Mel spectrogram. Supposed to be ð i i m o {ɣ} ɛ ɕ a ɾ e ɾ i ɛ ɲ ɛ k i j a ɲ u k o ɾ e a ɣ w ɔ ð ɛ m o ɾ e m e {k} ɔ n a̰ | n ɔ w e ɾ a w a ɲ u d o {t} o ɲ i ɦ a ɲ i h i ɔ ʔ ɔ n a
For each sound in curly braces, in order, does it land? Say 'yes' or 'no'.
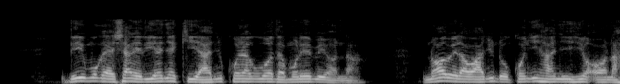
yes, no, no

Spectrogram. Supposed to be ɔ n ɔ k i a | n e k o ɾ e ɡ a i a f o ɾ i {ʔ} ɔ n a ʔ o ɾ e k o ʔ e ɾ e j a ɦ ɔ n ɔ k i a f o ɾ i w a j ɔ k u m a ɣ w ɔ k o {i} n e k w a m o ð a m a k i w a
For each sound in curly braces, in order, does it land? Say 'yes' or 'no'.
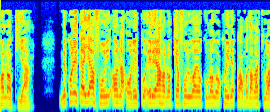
yes, yes

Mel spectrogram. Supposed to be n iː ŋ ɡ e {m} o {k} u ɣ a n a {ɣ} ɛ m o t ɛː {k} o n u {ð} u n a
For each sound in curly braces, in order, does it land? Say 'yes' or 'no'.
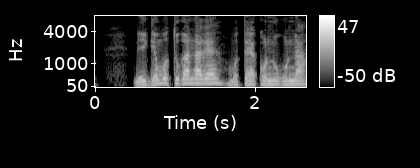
yes, no, yes, yes, no

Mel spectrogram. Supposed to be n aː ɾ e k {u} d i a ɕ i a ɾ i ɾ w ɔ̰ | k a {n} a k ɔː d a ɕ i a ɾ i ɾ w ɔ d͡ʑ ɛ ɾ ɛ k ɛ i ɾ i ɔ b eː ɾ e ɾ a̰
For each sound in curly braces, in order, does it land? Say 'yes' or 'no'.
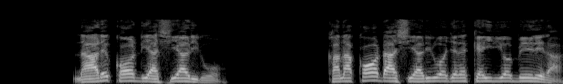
no, yes

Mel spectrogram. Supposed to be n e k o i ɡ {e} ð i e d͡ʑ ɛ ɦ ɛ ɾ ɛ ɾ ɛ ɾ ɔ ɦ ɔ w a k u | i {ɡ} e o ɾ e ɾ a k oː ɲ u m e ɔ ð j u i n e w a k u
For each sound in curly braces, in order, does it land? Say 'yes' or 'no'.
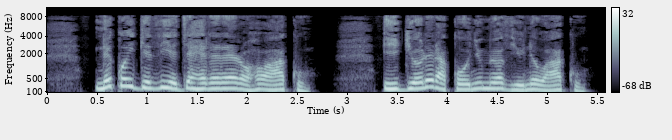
yes, yes

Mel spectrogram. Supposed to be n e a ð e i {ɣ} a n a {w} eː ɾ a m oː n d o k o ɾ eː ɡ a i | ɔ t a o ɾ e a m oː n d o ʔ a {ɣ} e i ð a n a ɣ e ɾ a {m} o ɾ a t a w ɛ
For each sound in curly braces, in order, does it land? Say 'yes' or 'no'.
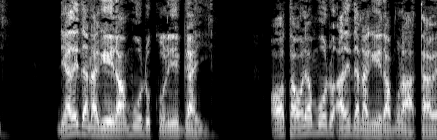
no, no, no, yes

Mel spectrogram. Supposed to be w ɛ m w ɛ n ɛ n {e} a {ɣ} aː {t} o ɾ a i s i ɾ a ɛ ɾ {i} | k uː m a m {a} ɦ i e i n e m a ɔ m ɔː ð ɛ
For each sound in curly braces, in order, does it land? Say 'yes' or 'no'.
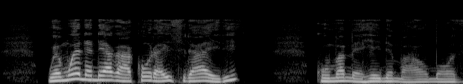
yes, yes, no, yes, no

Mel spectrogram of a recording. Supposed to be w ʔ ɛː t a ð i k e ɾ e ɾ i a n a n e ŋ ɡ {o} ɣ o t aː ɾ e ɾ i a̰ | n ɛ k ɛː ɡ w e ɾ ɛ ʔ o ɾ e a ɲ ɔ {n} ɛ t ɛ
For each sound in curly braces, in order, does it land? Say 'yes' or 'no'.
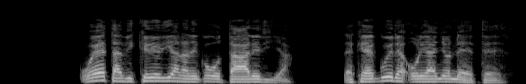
yes, yes

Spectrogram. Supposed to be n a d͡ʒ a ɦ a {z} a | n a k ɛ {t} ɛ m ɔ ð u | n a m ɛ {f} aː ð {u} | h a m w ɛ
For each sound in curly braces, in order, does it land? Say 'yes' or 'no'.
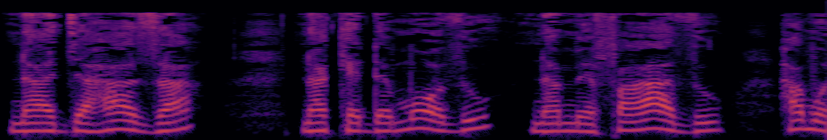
yes, no, yes, yes

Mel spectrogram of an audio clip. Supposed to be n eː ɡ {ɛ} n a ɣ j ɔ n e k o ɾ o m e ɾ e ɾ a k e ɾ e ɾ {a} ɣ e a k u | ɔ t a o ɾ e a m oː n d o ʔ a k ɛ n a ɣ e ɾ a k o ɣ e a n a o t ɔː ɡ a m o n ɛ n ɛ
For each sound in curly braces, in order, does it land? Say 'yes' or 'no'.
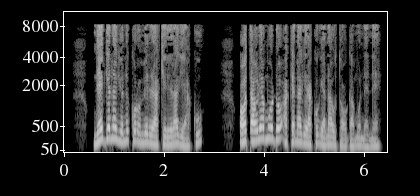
yes, yes

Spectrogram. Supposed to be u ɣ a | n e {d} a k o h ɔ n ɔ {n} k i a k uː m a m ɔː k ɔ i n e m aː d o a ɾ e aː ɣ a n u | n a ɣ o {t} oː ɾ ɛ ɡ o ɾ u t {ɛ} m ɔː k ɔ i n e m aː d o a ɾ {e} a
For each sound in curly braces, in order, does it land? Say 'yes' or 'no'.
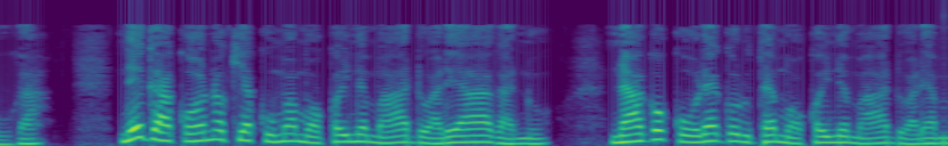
no, no, no, yes, yes

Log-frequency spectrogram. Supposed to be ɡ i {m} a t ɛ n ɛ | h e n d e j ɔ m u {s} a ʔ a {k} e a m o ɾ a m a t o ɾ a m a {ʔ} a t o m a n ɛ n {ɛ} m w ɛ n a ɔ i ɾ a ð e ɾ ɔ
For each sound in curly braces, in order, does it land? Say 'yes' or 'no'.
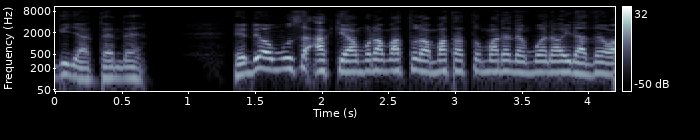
no, yes, yes, no, yes

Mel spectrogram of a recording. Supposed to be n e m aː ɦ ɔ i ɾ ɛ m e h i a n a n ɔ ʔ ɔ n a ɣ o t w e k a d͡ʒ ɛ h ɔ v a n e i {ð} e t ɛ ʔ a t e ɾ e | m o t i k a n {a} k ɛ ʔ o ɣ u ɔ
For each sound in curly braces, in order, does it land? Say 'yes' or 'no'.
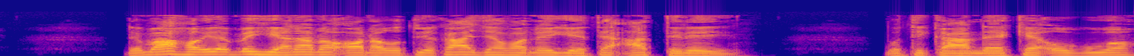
no, no

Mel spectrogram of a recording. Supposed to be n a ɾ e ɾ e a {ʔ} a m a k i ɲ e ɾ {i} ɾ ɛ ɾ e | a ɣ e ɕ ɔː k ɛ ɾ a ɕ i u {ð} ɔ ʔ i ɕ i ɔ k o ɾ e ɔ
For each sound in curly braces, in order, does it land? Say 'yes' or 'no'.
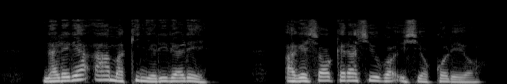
yes, yes, no

